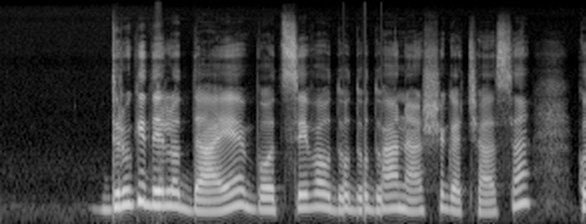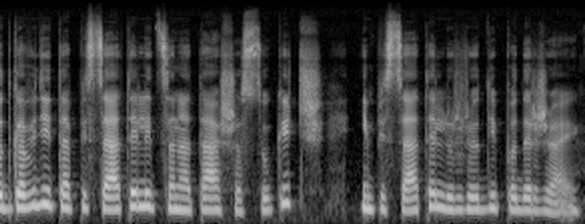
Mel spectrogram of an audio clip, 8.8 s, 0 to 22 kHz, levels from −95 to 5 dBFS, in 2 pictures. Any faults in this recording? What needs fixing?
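At 1.17 to 1.2 s the loudest peak breaks into a harsh crackle, most likely from microphone overload. The input went about 2 dB past full scale and a small share of samples were cut flat. The waveform shows squared-off tops, and the spectrogram shows a brief broadband smear. Lowering the microphone's input gain to leave a few decibels of headroom would prevent it.

Right after that peak, at 1.2 s, the speech and the background together drop by about 4 dB in one step. This points to the microphone volume being stepped down in reaction to the overload. The waveform envelope shows a sudden ledge, and the spectrogram darkens evenly across all bands. Setting a fixed input level and turning off automatic gain adjustment in the call software would prevent it.

From 2.58 to 2.86 s the sound stutters like a CD stuck on one turn. A 0.14 s slice repeats twice, with a short mute at each jump back, before the audio continues into "našega časa kot ga". 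The waveform shows identical blocks separated by thin gaps, which appear as matching patterns with narrow vertical breaks on the spectrogram. Cleaning the disc or re-ripping it with an error-correcting ripper would prevent it.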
